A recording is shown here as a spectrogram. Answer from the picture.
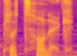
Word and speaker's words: platonic: Listen to how I pronounce it. Platonic with a schwah in the first syllable and the stress on the second.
